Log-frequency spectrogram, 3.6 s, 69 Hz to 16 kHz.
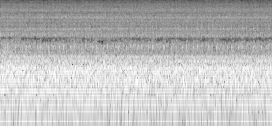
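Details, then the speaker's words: Dacia/Renault 0.9 Turbo petrol, 155,000 km, idling after NGK Laser Iridium spark plug replacement for hard cold-morning cranking: quiet steady idle, even hum, no stumble, miss or knock; runs smoothly. "everything runs smoothly. I just need to put another zip tie here."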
